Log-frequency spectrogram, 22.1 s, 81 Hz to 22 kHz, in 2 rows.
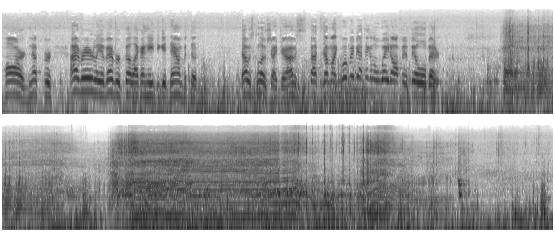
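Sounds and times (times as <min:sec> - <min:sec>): chainsaw revving and cutting: 0:10.0 - 0:20.4.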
